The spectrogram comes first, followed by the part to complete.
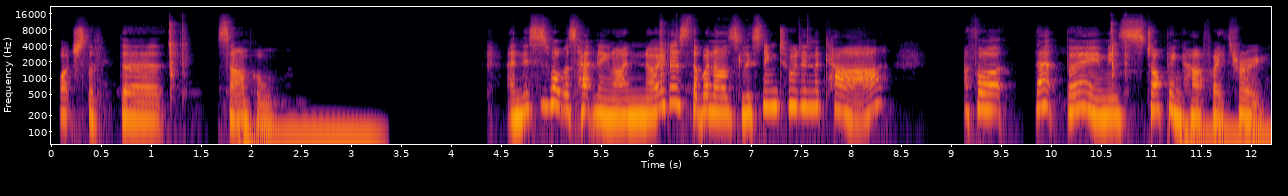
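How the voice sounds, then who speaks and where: On a live music-production stream, an Australian woman chats loosely about mixing a track, full of ums and false starts. Her mid-range voice has a fairly bright tone over slight background noise, though it's worn and weak from a lingering cough after a virus.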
